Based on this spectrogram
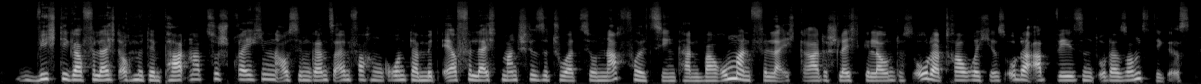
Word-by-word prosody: wichtiger, 225 +1 +2
vielleicht 205 0 +2
auch 200 - -1
mit 205 -1 -1
dem 190 -2 0
Partner 210 +4 +3
zu 255 +2 -5
sprechen, 225 0 -2
aus 200 +1 -3
dem 200 -1 -3
ganz 195 +1 0
einfachen 205 -1 -3
Grund, 205 +2 -2
damit 190 0 +1
er 195 +1 +2
vielleicht 195 -2 +1
manche 205 +2 -2
Situation 190 -2 -3
nachvollziehen 180 -2 -2
kann, 170 -1 -4
warum 175 +8 +3
man 230 -6 +6
vielleicht 185 -1 -4
gerade 180 +2 0
schlecht 180 0 -3
gelaunt 180 0 0
ist 180 0 -14
oder 255 -8 +4
traurig 195 0 0
ist 180 0 -7
oder 215 -2 +2
abwesend 190 -1 -1
oder 185 0 0
sonstiges. 270 - -4
195 Hz, 170 wpm, -24 LUFS, 185-210 Hz, -, man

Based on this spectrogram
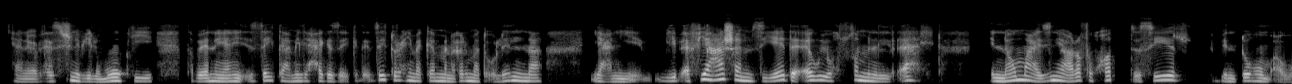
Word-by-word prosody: يعني 130 -1 -5
ما 130 - -2
بتحسيش 140 +7 -1
إن 165 - +4
بيلوموكِ، 140 +4 +1 0.6
طب 145 - -10
يعني 150 0 +3
يعني 145 0 0
إزاي 175 +4 -2
تعملي 155 -2 -4
حاجة 160 -2 -1
زي 145 - -5
كده، - - -10
إزاي 215 - +1
تروحي 190 -3 -2
مكان 160 +1 -2
من 150 -3 +1
غير 160 +3 -2
ما 150 -3 +1
تقولي 150 +4 -5
لنا، 155 -1 0 0.5
يعني 130 -8 -3
بيبقى 160 0 -1
في 235 +6 +5
عَشَم 210 -6 +6
زيادة 160 +7 +1
أوي، 195 -1 +2
وخصوصًا 205 +5 -6
من 170 -5 +3
الأهل 140 -3 -2 0.6
إن 150 -1 +3
هُم 195 +5 +4
عايزين 170 +4 +2
يعرفوا 175 +2 0
خَط 195 +1 -2 0.2
سير 200 +2 0 0.3
بنتهم 150 0 -1
أو 110 - -8
155 Hz, 175 wpm, -24 LUFS, 145-180 Hz, 0.6 s, عَشَم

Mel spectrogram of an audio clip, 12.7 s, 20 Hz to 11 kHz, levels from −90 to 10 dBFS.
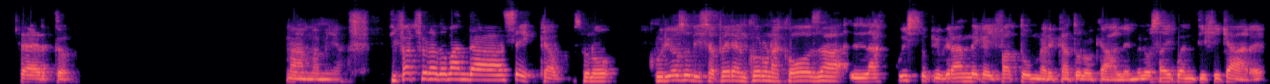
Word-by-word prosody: Certo. 125 -2 -1 2.1
Mamma 120 -3 0
mia. 110 0 -3 0.4
Ti 180 - -1
faccio 235 +4 -2
una 225 -1 +3
domanda 210 -2 +3
secca. 195 - -2
Sono 150 -1 -1 0.3
curioso 185 +4 +1
di 170 -3 +1
sapere 170 +3 +1
ancora 175 +2 +1
una 155 -3 +1
cosa: 160 +1 +2
l'acquisto 145 +6 0
più 135 - 0
grande 145 +1 +2
che 135 - 0
hai 120 -2 +1
fatto 135 +3 -2
a - - +3
un 125 - +1
mercato 120 +1 +1
locale. 105 -3 0
Me 115 +2 +2
lo 125 0 +3
sai 135 +2 +1
quantificare? 125 -4 0
145 Hz, 135 wpm, -22 LUFS, 125-175 Hz, 2.1 s, una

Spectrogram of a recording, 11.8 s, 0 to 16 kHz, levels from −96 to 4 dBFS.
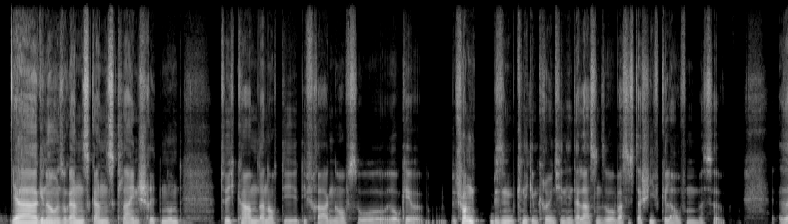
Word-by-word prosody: Ja, 105 +2 +9
genau, 95 -3 +4
so 80 0 -3
ganz, 90 +1 +4
ganz 85 -1 0
kleinen 80 -1 -2
Schritten 100 0 -2
und 100 0 -2 0.5
natürlich 100 0 -4
kamen 90 -1 0
dann 85 +1 -1
auch 90 0 -4
die 80 -2 -9
die - - -14
Fragen 75 +1 -5
auf 75 -1 -8
so, 75 -2 -6
okay, - - -4 0.6
schon - - +7
'n - - -21
bisschen 90 -3 -3
Knick 95 -2 -5
im 85 - -6
Krönchen 85 -2 -6
hinterlassen, 75 -2 -4
so: 75 0 -5
„Was 75 -1 -4
ist - - -7
da - - -4
schiefgelaufen?“ 75 -5 -7
Was 70 - -7
äh, - - -8 0.7
äh, - - -10
85 Hz, 165 wpm, -23 LUFS, 75-90 Hz, 0.7 s, Ja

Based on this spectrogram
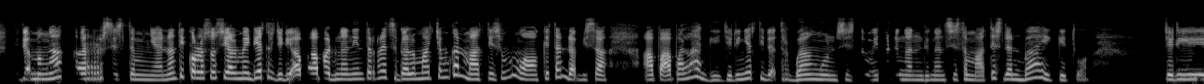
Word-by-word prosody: tidak 365 - +4
mengakar 255 0 +1
sistemnya. 225 -3 -2
Nanti 270 +8 +2
kalau 300 -2 +7
sosial 290 -2 +6
media 275 +3 +7
terjadi 245 -8 0
apa-apa 255 +3 +3
dengan 240 0 +1
internet, 285 +5 -2
segala 250 -1 +2
macam, 280 +4 -1
kan 445 -2 +3
mati 240 +1 +3
semua, 270 - -1
kita 305 +6 0
ndak 235 - +2
bisa 220 0 0 0.4
apa-apa 225 +2 +2
lagi. 255 - -4
Jadinya 230 +8 -3
tidak 265 -5 -5
terbangun 225 0 -3
sistem 220 0 -6
itu - - -19
dengan 215 -1 -3
dengan 210 +1 -7
sistematis 235 +5 -2
dan 230 -2 0
baik, 270 -7 -2
gitu. 205 - -9 0.7
Jadi 230 0 -1
245 Hz, 165 wpm, -26 LUFS, 225-280 Hz, 0.7 s, kalau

